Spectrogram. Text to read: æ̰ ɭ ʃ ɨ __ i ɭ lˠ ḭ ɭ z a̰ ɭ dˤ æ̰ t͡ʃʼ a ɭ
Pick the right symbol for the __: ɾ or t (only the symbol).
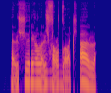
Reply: ɾ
